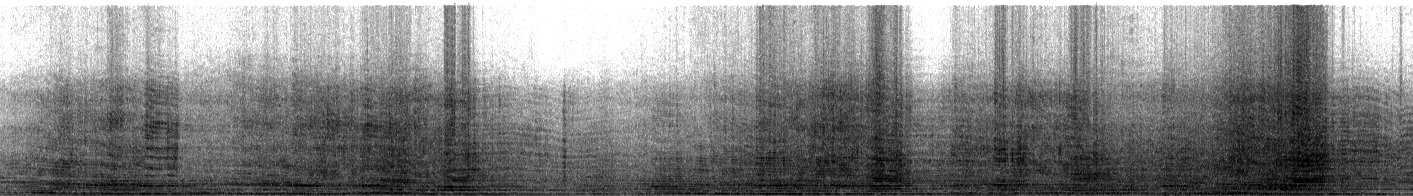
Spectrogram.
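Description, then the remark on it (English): Race cars roar past on the track at Heartland during lap two of a race, their high-revving engines whining loudly and continuously, swelling and fading as several cars go by in close succession. No one speaks. “As soon as these cars go by, I'm going to ask you about what happened and how that made you feel emotionally.”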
